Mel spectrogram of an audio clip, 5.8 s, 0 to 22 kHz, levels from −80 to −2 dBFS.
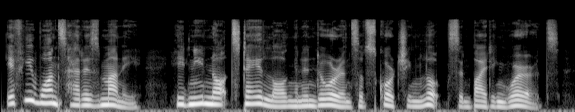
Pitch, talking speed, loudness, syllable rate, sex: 170 Hz, 200 wpm, -16 LUFS, 4.7 syllables/s, female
